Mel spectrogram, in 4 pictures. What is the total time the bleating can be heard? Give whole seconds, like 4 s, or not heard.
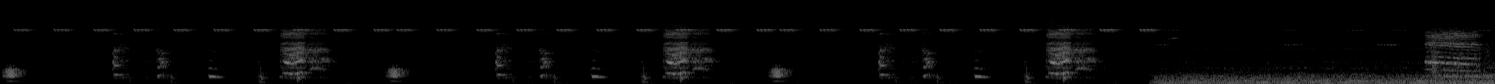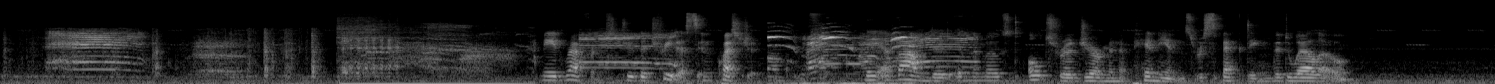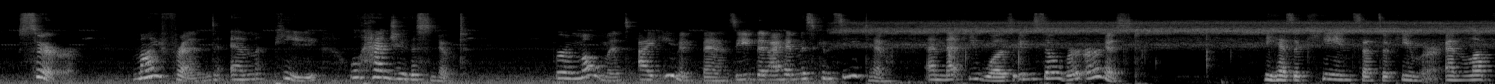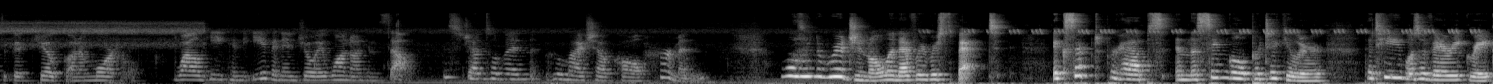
11 s.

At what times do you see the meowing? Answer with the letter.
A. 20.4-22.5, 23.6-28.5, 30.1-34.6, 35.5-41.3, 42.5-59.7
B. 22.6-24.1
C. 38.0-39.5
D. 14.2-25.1
B.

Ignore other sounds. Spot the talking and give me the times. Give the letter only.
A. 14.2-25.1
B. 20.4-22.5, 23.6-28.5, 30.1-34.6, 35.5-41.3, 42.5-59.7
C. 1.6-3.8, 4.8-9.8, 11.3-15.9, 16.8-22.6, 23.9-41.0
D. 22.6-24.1
B.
